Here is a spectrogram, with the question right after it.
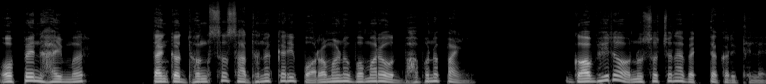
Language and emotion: Odia, sad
